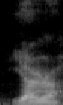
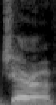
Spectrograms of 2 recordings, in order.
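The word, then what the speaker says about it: Jera: cycle of the year yara i was pronouncing it jarrah for a long time no the j is a y this is number 12.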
